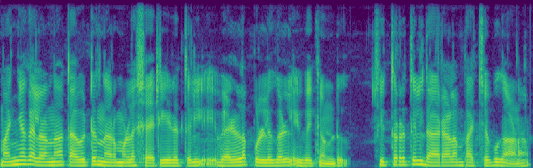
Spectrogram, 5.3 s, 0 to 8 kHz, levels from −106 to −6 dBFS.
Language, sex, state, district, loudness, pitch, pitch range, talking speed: Malayalam, male, Kerala, Kollam, -16 LUFS, 135 Hz, 130-150 Hz, 135 wpm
